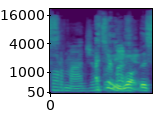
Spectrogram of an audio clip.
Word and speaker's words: formaggio: What we were asking very kindly to do is to pronounce for us in authentic sort of Genoese voice the Italian word for cheese. Formaggio.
